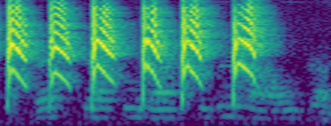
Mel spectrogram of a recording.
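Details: Pet ringneck parrot giving six loud, sharp chirps, each sliding steeply downward, spaced roughly a third of a second apart in a quiet indoor setting.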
